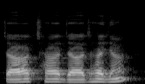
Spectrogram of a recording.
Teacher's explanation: इनका उच्चारण तालु से होता है, उन्हें तालव वर्ण कहते हैं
